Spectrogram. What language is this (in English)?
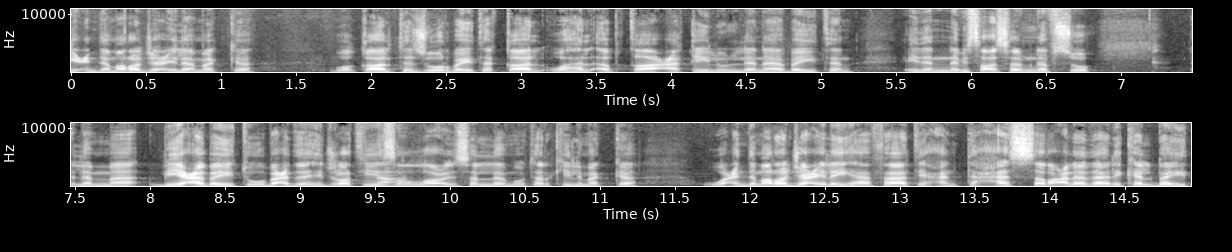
Arabic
